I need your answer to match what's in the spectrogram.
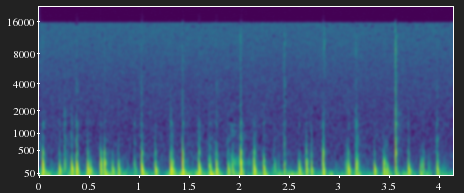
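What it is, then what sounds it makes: Round cork trivet. Long pointed acrylic nail tips tap quickly and irregularly across the surface of a large, thin, flat, solid round cork trivet held flat. Each tap is a short, dull, low thud that dies away almost instantly, with an occasional brighter click on top.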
